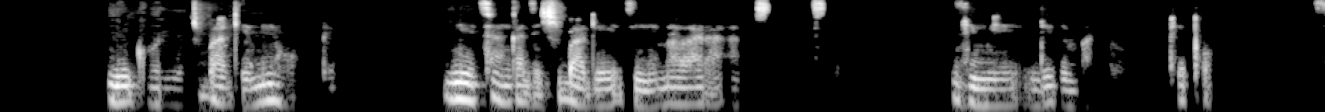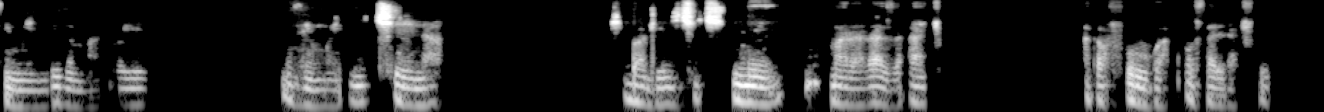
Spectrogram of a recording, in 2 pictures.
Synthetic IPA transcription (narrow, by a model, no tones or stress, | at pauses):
miɡʱuɾije̞t͡ʃiɓaɡʱemiɦombe̞ | ine̞t͡saŋɡad͡zḛt͡ʃiɓaɡʱe̞d͡zine̞maʋaɾa̰ːnosi̥nanisija | d͡zimwe̞nded͡zem̤ando | pʰepʰo̰ | d͡zimwendeʐe̞m̤andoje | d͡zimwe̞it͡ʃe̞na | t͡ʃiɓaɡʱeit͡ʃit͡ʃine̞ | maɾaraza̰ʔat͡ʃo̞̥ | akafuɾurwaosaɾiraʃuːre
